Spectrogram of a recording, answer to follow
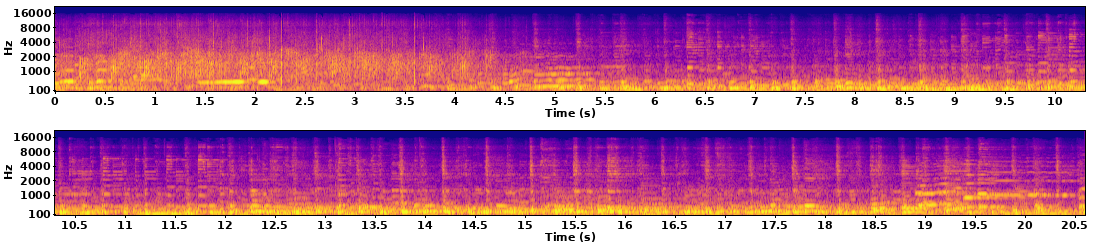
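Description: Live gypsy jazz played on two Selmer-style acoustic guitars and a plucked upright double bass. There is a bright, noisy wash over the first four seconds.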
